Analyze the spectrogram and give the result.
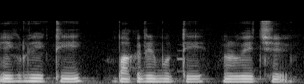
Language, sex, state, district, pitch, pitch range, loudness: Bengali, male, West Bengal, Cooch Behar, 130 Hz, 130-135 Hz, -19 LUFS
